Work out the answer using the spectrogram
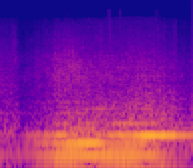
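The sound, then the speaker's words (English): A car's engine drones as the car swerves and veers off the road. The low hum swells louder after a moment and holds a steady roar before easing slightly at the end. “Jim's car swerves. Ryder smiles smugly to himself. He shakes his head and veers off the road in a different direction.”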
